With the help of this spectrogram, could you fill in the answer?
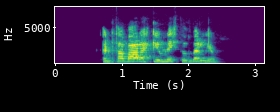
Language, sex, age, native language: Icelandic, female, 11, Icelandic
